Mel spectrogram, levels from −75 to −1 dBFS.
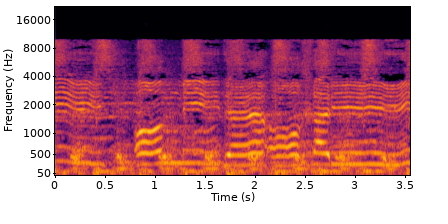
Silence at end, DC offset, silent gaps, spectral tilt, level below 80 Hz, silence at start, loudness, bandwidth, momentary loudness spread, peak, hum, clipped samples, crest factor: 0 s; under 0.1%; none; -3.5 dB/octave; -30 dBFS; 0 s; -14 LUFS; 10.5 kHz; 3 LU; -2 dBFS; none; under 0.1%; 12 dB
